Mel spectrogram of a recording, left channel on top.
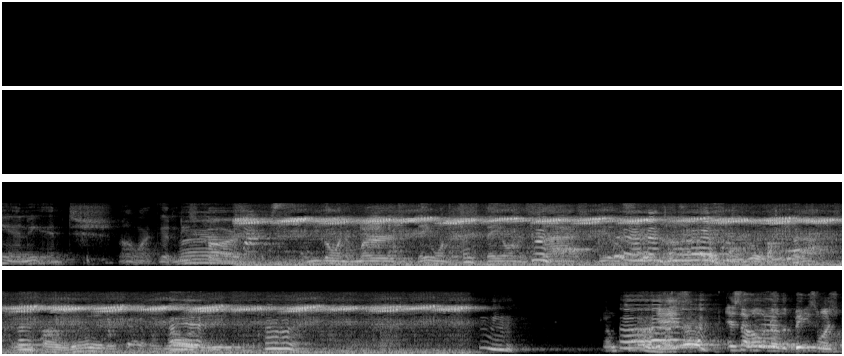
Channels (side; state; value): left; silent; digital silence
